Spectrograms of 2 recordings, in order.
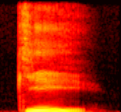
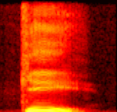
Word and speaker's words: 기: Just adding ghee, pronounced ghee.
